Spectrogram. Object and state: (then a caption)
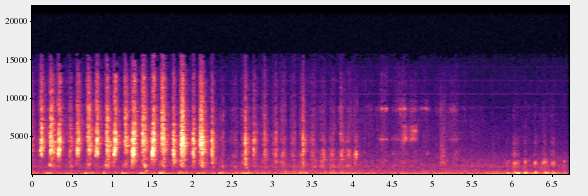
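Scratch-art paper being scratched with a stylus. A wooden stylus scratches and rubs the black wax-coated surface of a scratch-art paper page, working on a puffer fish drawing. A quick series of bright, dry scratching strokes starts loud, then fades into softer, steady rubbing that continues to the end.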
